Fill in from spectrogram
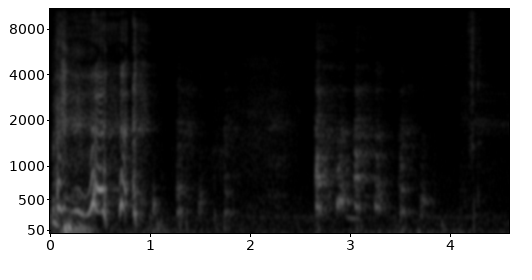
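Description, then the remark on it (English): A harsh coughing fit caused by allergies: a loud burst of coughs at the start, a short pause, then another run of several rapid, raspy coughs that gradually trail off. “once I start coughing, I can't stop.”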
